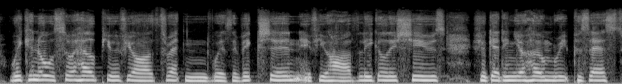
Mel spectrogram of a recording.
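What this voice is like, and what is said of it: Austrian-accented English. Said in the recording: “You're not from Bristol yourself, I can tell from your accent ... Austria”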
